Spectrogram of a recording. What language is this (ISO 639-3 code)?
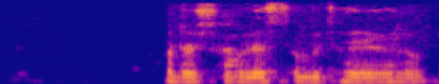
ben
